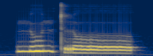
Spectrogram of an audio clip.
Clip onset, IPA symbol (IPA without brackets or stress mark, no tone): n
